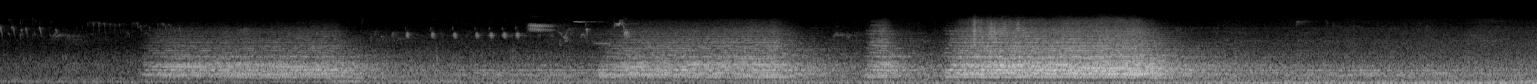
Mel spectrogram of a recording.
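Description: Diesel freight locomotive air horn sounding four blasts, long, long, short, long: the grade-crossing signal. Birds chirp between the first two blasts, over the low rumble of the approaching train.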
